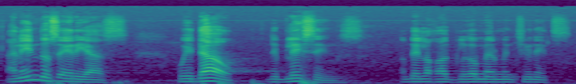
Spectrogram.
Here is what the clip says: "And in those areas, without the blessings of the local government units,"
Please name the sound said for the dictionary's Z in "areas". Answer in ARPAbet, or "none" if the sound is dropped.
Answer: S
